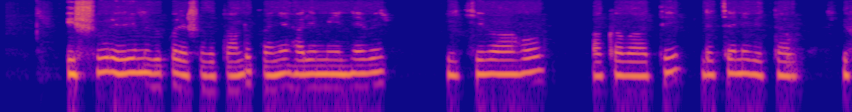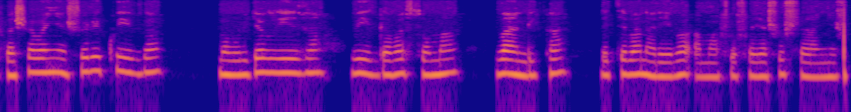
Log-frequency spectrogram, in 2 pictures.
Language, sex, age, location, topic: Kinyarwanda, female, 18-24, Huye, education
